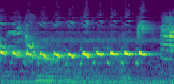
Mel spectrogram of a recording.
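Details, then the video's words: Laughingthrush in a singing duel, pouring out a continuous fluid warble of quick slurred whistles at steady pitch, ending with a short high squeak. "Khướu Hót Đấu Đá Giọng – Giao Chiến Căng Thẳng Từng Nốt"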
